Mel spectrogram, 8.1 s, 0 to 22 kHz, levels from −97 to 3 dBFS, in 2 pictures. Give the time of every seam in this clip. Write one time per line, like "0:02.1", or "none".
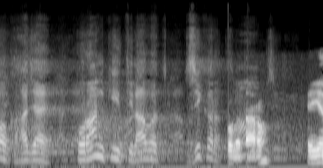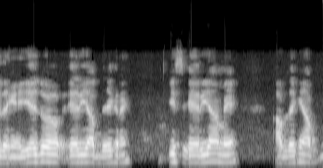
0:02.8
